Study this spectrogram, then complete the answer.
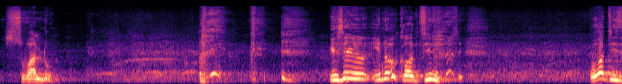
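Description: An audience laughs.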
